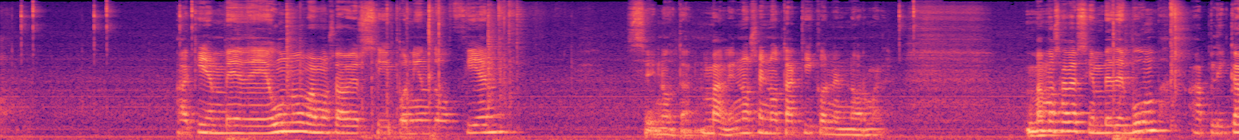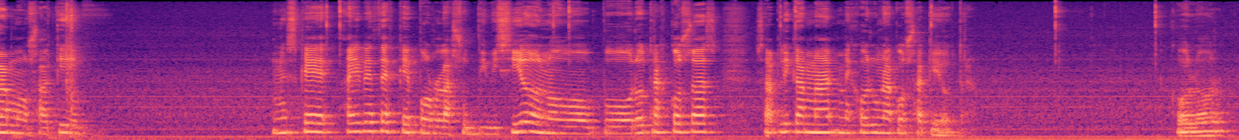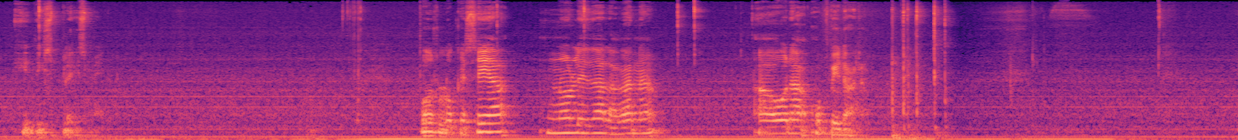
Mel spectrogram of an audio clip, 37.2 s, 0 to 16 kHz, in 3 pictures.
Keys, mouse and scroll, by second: 4.4 0, 11.3 Delete, 13.0 shift+a.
